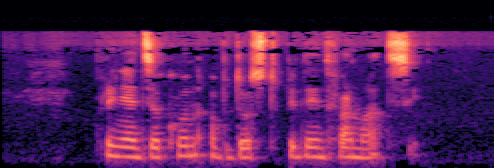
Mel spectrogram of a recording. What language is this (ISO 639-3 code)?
bel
